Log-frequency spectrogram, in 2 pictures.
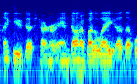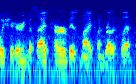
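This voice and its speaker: A man with a lowish voice hosts a casual workshop live stream, rambling along with self-deprecating asides and stumbling over his words. The recording sounds slightly dull, with a faint hum of noise behind him. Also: flat delivery, moderate pace. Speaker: host of a woodworking live stream. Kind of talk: casual live-stream chat while working.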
